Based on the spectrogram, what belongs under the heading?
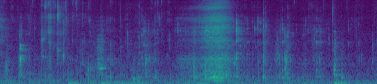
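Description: Faint chewing and wet mouth sounds of people eating chips, with many small clicks and a short hiss nearly three seconds in.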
